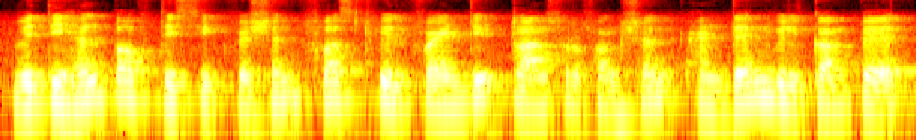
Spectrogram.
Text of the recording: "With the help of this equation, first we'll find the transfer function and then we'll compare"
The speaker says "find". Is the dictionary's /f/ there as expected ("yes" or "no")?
yes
